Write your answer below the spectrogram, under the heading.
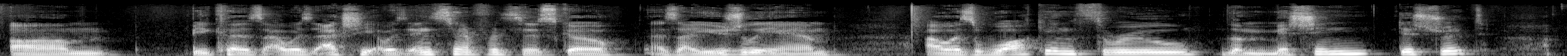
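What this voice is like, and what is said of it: Scratchy, tired voice. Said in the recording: “my voice is kind of scratchy um i'm kind of tired”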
